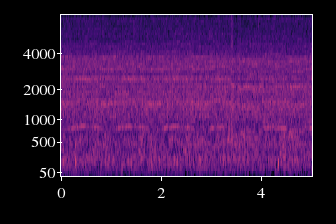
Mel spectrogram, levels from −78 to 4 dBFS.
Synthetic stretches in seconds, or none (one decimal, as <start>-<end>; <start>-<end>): none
